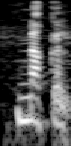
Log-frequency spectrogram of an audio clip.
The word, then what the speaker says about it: knuckle: the alphabet K, and in the second one, the alphabet K is silent. And the word is knuckle. We see that there is no use of K over here, so we call it silent.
